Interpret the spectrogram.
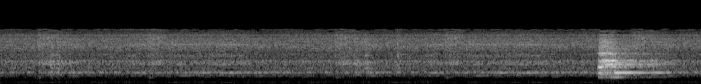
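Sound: train arriving at station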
